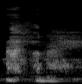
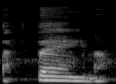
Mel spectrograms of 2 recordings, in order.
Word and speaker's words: athame: And I do not use the pronunciation athame. Why? Because I find it too feminine for an otherwise masculine tool. I use the pronunciation of athame because it has a weight and lends a more appropriate masculine feel to the tool.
